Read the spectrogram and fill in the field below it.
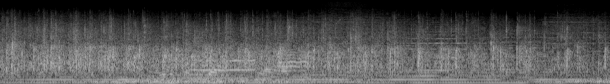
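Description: A studio audience at an Indonesian TV show claps steadily to welcome a guest, producing a dense, even wash of applause that lasts the whole stretch, with possible voices underneath.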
